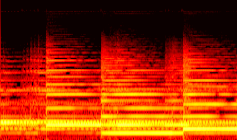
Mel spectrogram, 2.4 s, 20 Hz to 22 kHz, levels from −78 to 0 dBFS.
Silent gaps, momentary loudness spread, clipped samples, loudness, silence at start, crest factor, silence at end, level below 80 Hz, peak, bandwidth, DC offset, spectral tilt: none; 3 LU; under 0.1%; -15 LUFS; 0 s; 12 dB; 0 s; -52 dBFS; -4 dBFS; 7.8 kHz; under 0.1%; -5.5 dB/octave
